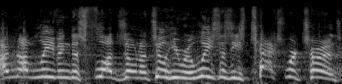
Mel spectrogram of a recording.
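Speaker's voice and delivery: high, defiant tone.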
